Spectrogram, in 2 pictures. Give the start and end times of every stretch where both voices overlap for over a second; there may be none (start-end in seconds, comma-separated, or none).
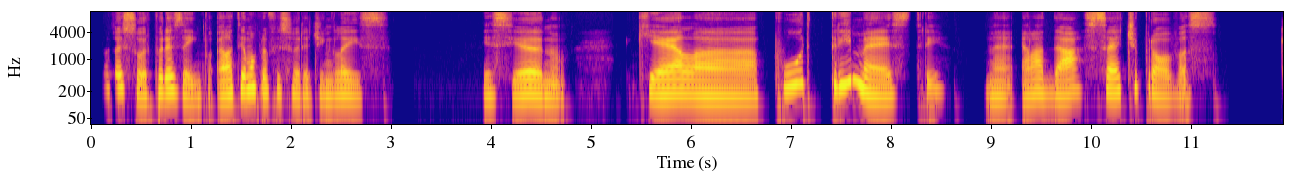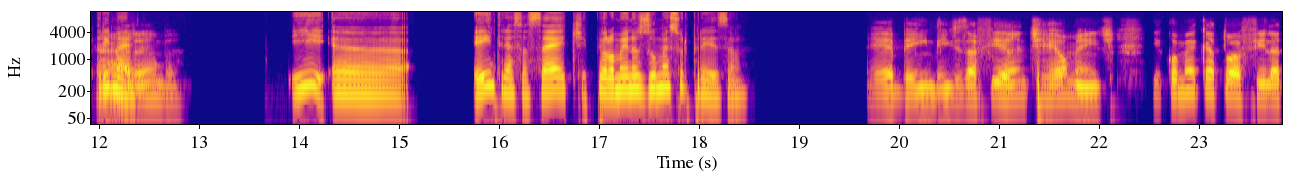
none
